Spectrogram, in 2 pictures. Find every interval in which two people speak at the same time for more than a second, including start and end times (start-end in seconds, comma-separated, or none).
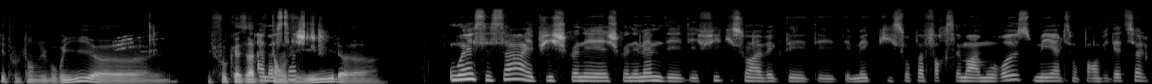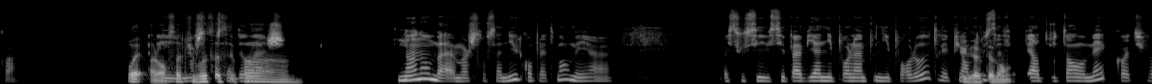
13.1-14.4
